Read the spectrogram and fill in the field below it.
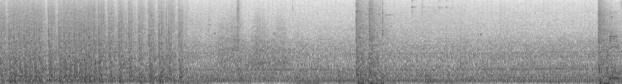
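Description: Gunfire in Mafia Definitive Edition, dense rapid bursts of shots at the start followed by a steady mechanical drone and a couple of isolated louder reports.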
